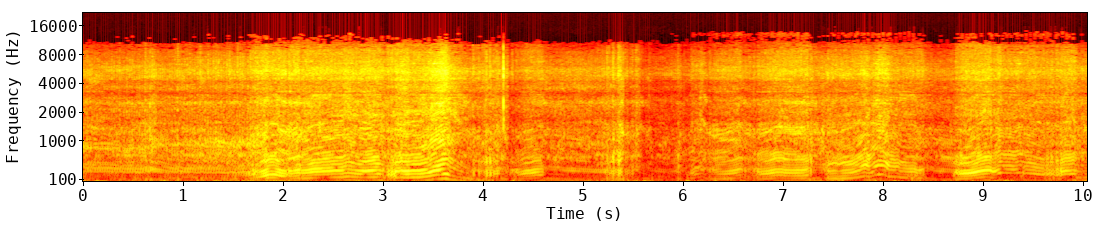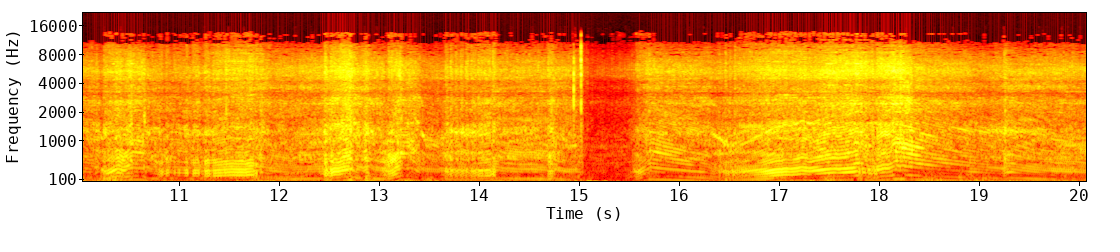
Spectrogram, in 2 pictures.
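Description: A dirt bike engine revs up and down as it climbs and drops through the gears.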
